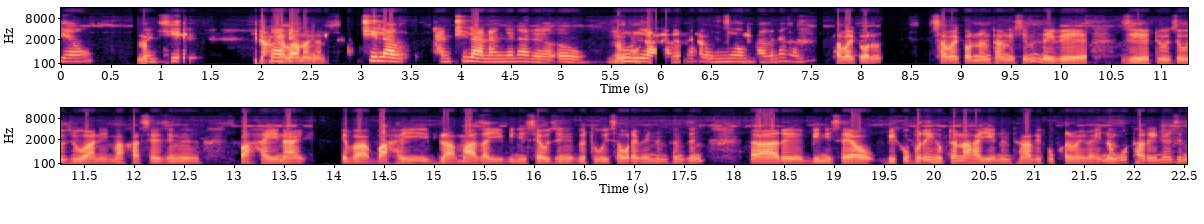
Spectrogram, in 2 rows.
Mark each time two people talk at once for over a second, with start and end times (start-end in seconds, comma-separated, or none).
5.6-7.0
